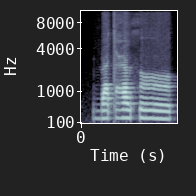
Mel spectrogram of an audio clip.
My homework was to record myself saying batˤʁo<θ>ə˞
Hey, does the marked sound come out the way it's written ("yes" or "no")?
yes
